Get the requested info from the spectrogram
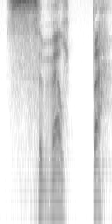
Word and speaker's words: Svelte: Svelte. – Svelte. – Mm. Tror du det heter uttales egentlig svelt? – Stemmer, svelte.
